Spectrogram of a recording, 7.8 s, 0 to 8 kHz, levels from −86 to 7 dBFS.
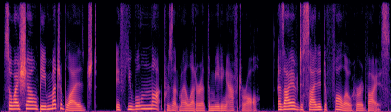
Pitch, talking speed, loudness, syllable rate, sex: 175 Hz, 200 wpm, -18 LUFS, 5.3 syllables/s, female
